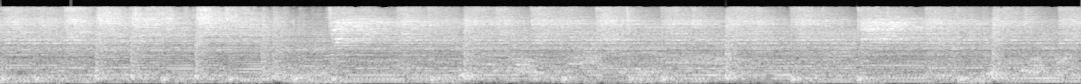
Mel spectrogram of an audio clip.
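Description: Hardcore band playing live and loud: guitars and bass over a drum kit, with cymbal crashes throughout.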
